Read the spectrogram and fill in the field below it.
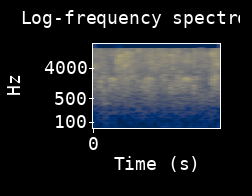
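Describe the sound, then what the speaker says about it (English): Brief burst of clapping from a meeting audience, a dense, steady patter lasting under a second with no voices over it. "give a little round of applause."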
